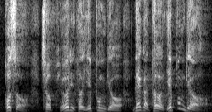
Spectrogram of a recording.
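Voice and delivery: slow Gyeongsang wife asking her husband; Gyeongsang dialect wife. Acted. Gyeongsang wife fishing for a compliment, slow dialect. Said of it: "경상도 아내가".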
